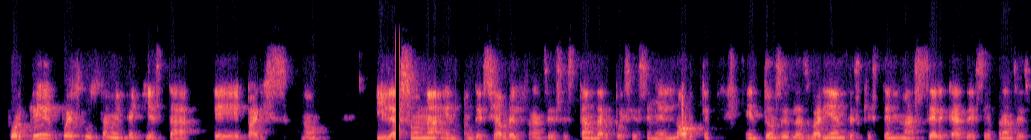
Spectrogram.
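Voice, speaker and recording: A man with a Mexican Spanish accent, a university phonetics professor giving an online lecture, explaining with frequent fillers, restarts and rhetorical questions. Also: mid-range voice. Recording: dull lo-fi sound.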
